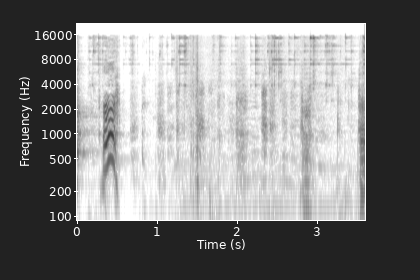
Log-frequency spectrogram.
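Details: Airedale Terrier at play: one sharp, tonal bark near the start, then softer scattered yips and noises, and another bark at the very end.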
